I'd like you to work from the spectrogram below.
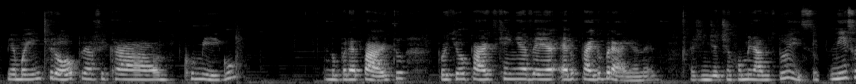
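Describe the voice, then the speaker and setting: A young Brazilian woman casually telling a personal story, animated and acting out quoted lines. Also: fairly high pitch.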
